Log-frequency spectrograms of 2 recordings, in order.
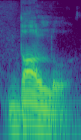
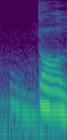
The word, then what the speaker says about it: dolo: Mas por exemplo, algumas palavras com o aberto, né? Palavras que realmente trazem dúvidas, dolo e não dolo. O procedimento fraudulento, é muito utilizado no setor de direito, corretoeto. É dolo, dolo.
